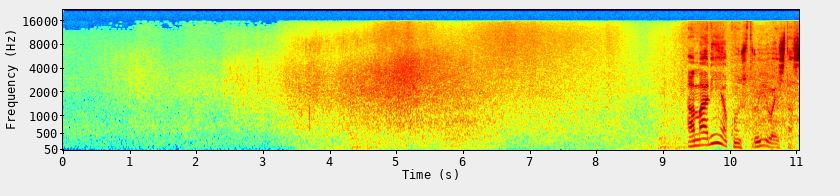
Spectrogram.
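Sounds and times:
wind: 0:00.0 - 0:11.0
sea surf rushing: 0:02.6 - 0:11.0.

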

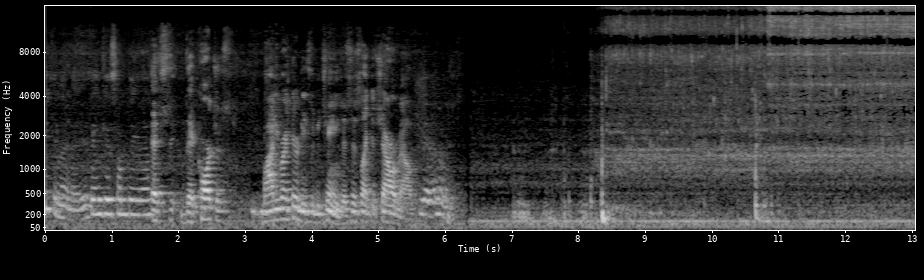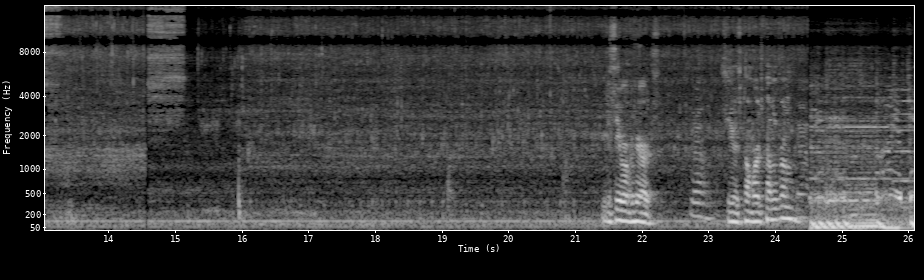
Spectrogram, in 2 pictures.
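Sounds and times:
faucet running into basin: 0:08.2 - 0:24.5.

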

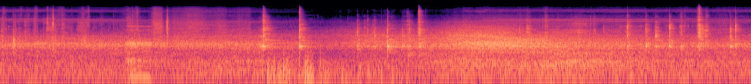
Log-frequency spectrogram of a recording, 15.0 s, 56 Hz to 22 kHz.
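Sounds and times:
steady hiss: 0:02.3 - 0:05.3
metal clinks and taps: 0:12.0 - 0:14.9.

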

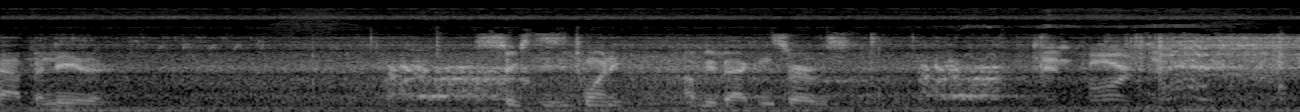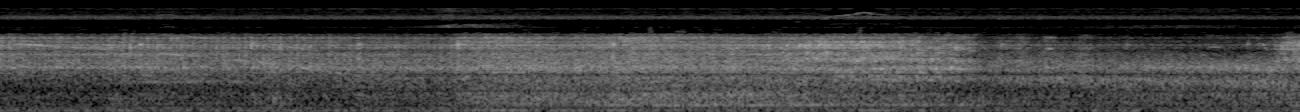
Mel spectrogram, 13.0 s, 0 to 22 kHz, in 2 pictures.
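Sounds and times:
road noise: 0:00.0 - 0:13.0
car engine driving off: 0:05.8 - 0:13.0.

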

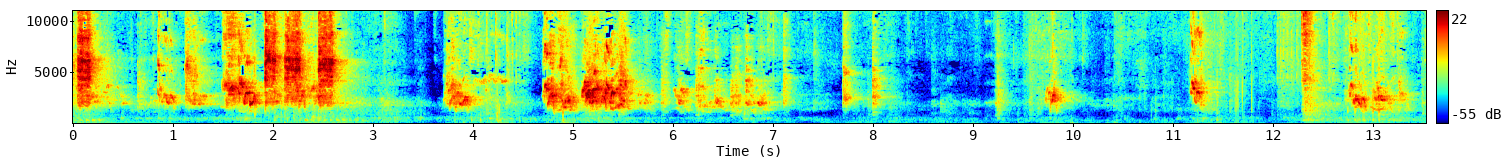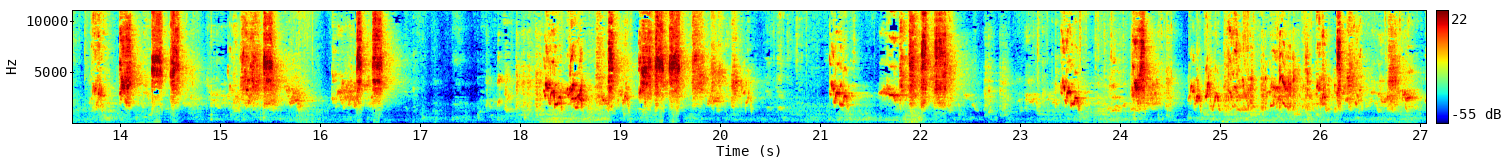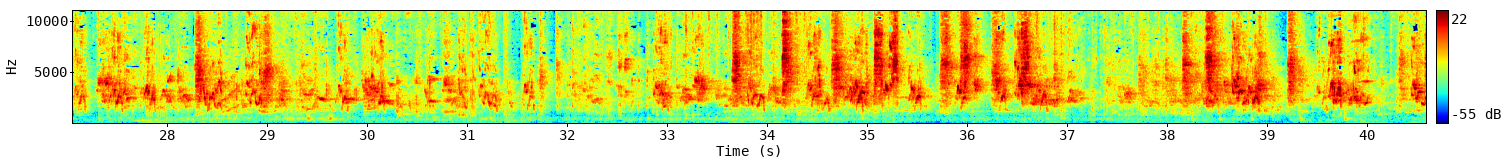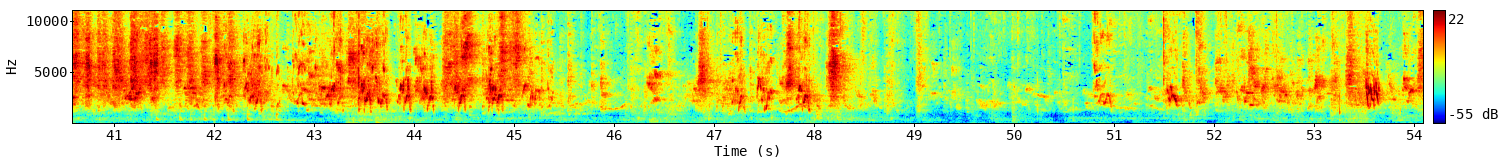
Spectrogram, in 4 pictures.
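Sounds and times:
budgerigars chattering: 0:21.2 - 0:54.0.

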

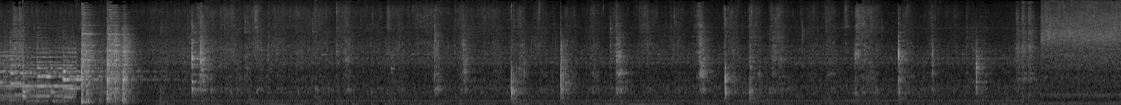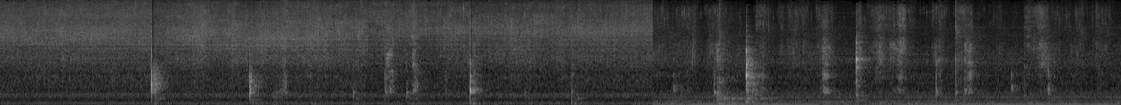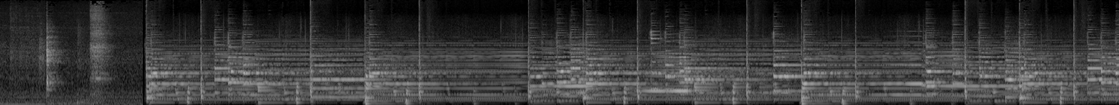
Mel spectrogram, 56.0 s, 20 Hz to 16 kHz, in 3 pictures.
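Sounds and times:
vegetables sizzling: 0:17.4 - 0:37.4.

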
